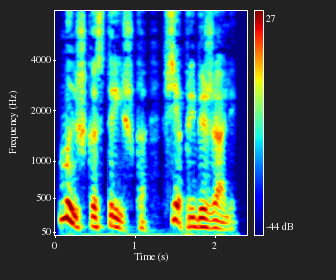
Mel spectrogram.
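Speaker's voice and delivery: plain reading voice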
